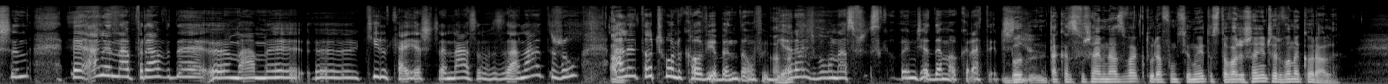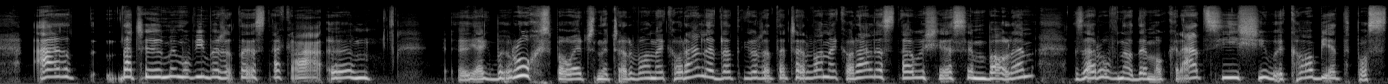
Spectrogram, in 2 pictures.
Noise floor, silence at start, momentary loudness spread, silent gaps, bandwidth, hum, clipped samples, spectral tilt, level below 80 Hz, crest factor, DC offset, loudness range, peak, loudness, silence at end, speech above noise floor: -41 dBFS; 0 s; 7 LU; none; 17 kHz; none; under 0.1%; -4 dB/octave; -54 dBFS; 18 dB; under 0.1%; 2 LU; -2 dBFS; -21 LUFS; 0 s; 20 dB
